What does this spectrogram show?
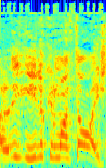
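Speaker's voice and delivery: a mock-suspicious mum voice. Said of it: "my mum's like".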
